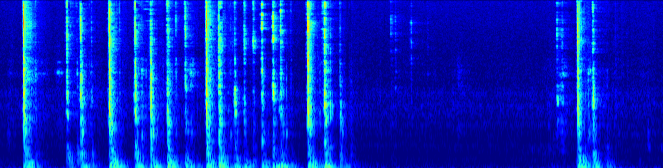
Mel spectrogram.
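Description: Rapid keystrokes of someone typing code on a computer keyboard, a close, clattering burst followed by a pause and a few final taps.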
